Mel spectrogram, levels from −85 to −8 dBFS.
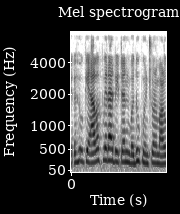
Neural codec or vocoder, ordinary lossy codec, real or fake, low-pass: codec, 16 kHz, 8 kbps, FunCodec, trained on LibriTTS, 25 frames a second; none; fake; 7.2 kHz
